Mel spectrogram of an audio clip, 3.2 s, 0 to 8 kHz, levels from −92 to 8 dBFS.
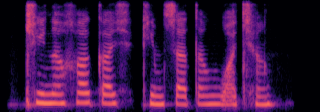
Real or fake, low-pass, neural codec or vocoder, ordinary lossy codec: fake; 7.2 kHz; codec, 16 kHz, 16 kbps, FunCodec, trained on Chinese and English, 50 frames a second; Opus, 24 kbps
